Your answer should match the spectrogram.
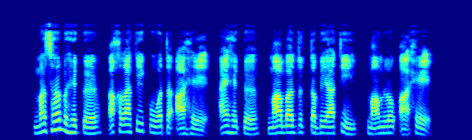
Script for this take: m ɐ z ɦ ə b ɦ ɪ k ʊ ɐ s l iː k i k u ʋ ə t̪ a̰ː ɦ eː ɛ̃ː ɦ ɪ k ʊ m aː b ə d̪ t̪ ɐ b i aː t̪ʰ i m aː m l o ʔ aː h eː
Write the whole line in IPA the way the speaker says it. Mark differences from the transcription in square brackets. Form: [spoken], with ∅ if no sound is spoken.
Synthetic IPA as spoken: m ɐ z ɦ ə b ɦ ɪ k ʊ ɐ [x] l [aː] k i k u ʋ ə t̪ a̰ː ɦ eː ɛ̃ː ɦ ɪ k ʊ m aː b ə d̪ t̪ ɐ b i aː [t̪] i m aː m l o ʔ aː h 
